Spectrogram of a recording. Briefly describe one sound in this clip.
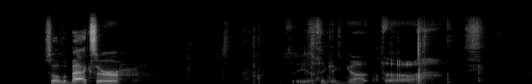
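A stiff card sheet rustles as it is handled.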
